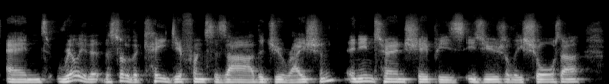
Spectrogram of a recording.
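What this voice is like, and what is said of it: Australian accent. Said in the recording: “This is not a Brooklyn accent. This is an Australian accent.”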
